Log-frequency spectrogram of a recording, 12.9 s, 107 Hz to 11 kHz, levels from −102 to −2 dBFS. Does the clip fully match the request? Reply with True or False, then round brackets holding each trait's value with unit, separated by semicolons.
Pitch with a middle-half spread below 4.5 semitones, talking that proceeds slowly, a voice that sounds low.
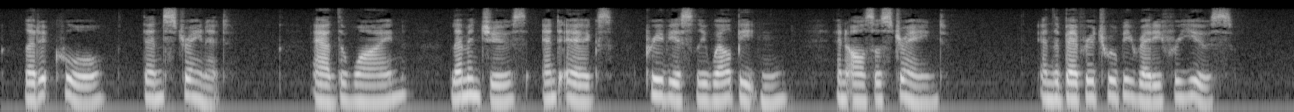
False (2.5 semitones; 125 wpm; 175 Hz)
